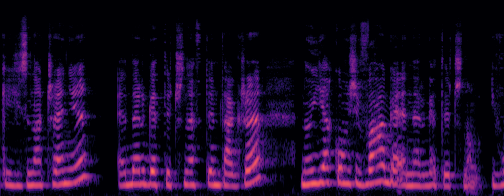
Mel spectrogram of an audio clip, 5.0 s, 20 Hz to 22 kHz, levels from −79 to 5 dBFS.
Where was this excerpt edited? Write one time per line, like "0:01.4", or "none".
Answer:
none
